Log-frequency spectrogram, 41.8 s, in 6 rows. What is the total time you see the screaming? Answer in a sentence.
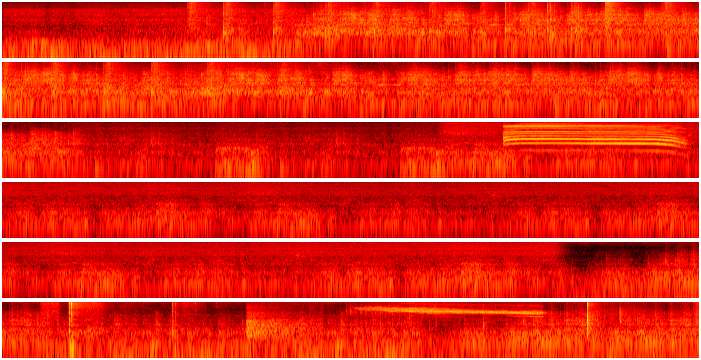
You can hear the screaming for 2 seconds altogether.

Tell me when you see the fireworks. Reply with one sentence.
You can hear the fireworks from 1.6 to 9.9 s and from 35.2 to 41.5 s.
